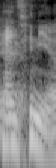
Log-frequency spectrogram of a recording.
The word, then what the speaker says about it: Tanzania: is Tanzania, or Tanzania, yeah, I believe that's Tanzania. – Tanzania. – Tanzania. – Tanzania, that's how you say it.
